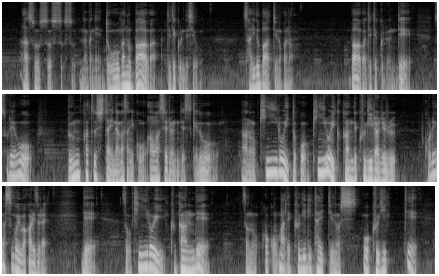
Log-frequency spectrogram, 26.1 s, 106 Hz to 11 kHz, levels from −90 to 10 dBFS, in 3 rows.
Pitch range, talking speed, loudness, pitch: 90-125 Hz, 280 characters per minute, -21 LUFS, 105 Hz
